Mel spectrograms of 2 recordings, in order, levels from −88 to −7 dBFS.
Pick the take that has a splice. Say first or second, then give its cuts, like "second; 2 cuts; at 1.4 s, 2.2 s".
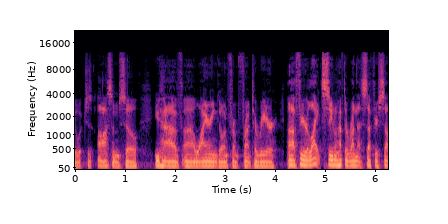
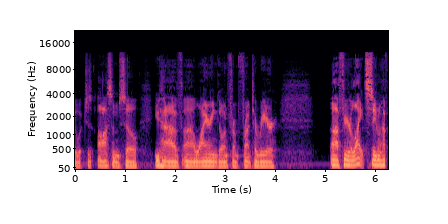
first; 1 cut; at 4.2 s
